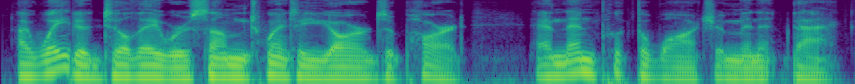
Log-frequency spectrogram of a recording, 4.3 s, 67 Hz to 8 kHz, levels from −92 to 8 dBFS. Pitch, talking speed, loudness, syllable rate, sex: 95 Hz, 240 wpm, -17 LUFS, 6.2 syllables/s, male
